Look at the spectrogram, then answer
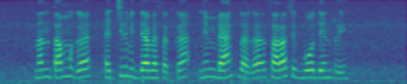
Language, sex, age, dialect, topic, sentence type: Kannada, female, 18-24, Dharwad Kannada, banking, question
